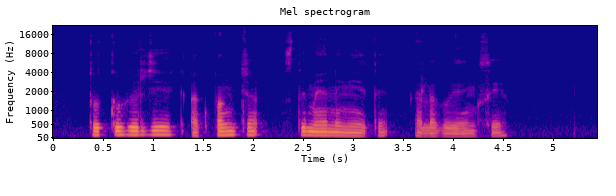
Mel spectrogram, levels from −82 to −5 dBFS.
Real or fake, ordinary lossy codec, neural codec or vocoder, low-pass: fake; none; vocoder, 44.1 kHz, 128 mel bands every 512 samples, BigVGAN v2; none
